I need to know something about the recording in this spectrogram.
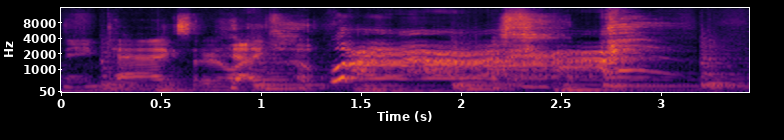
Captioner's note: screams goofily; laughs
